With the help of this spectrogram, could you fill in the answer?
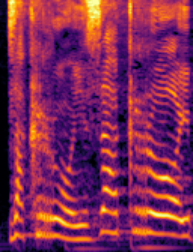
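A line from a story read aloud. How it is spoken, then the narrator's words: Groaning. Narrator (Russian): простонал Бейли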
